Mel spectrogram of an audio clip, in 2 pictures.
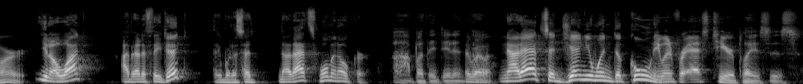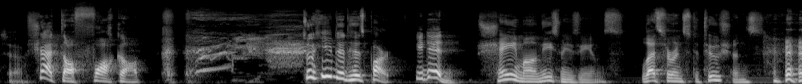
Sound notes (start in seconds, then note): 9.6 laughing; 15.6 laughing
